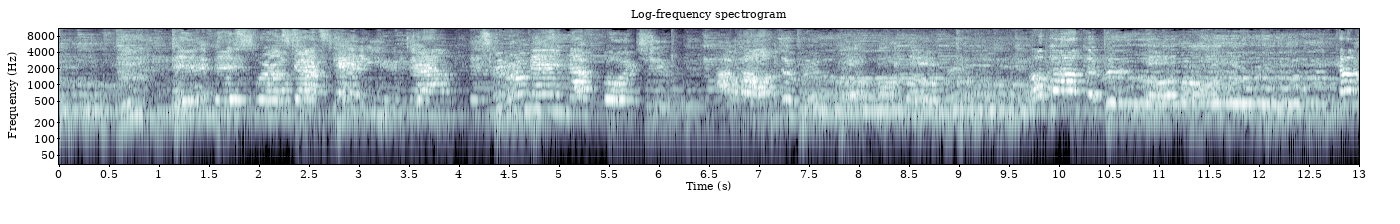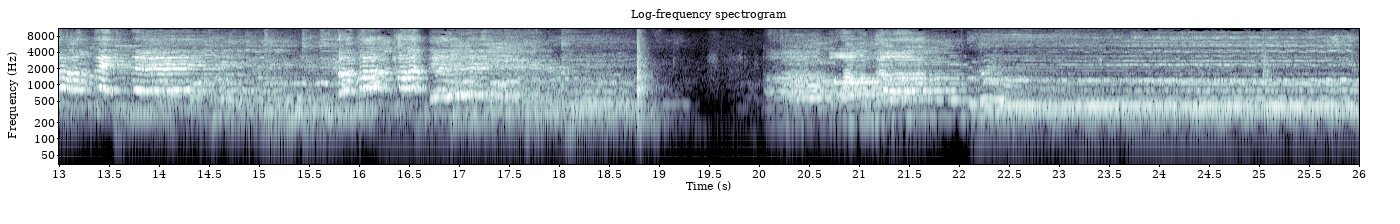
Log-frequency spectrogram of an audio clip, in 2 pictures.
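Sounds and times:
mixed choir singing: 0:00.0 - 0:26.0.

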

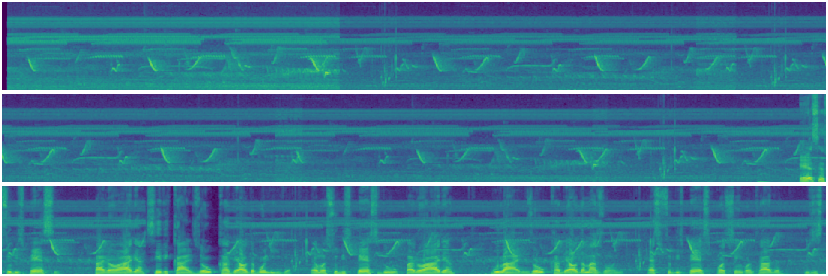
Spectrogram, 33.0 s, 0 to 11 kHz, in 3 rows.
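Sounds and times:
high insect buzz: 0:00.1 - 0:23.8, 0:24.9 - 0:32.9
bird singing whistled notes: 0:18.6 - 0:23.5, 0:24.9 - 0:32.9.

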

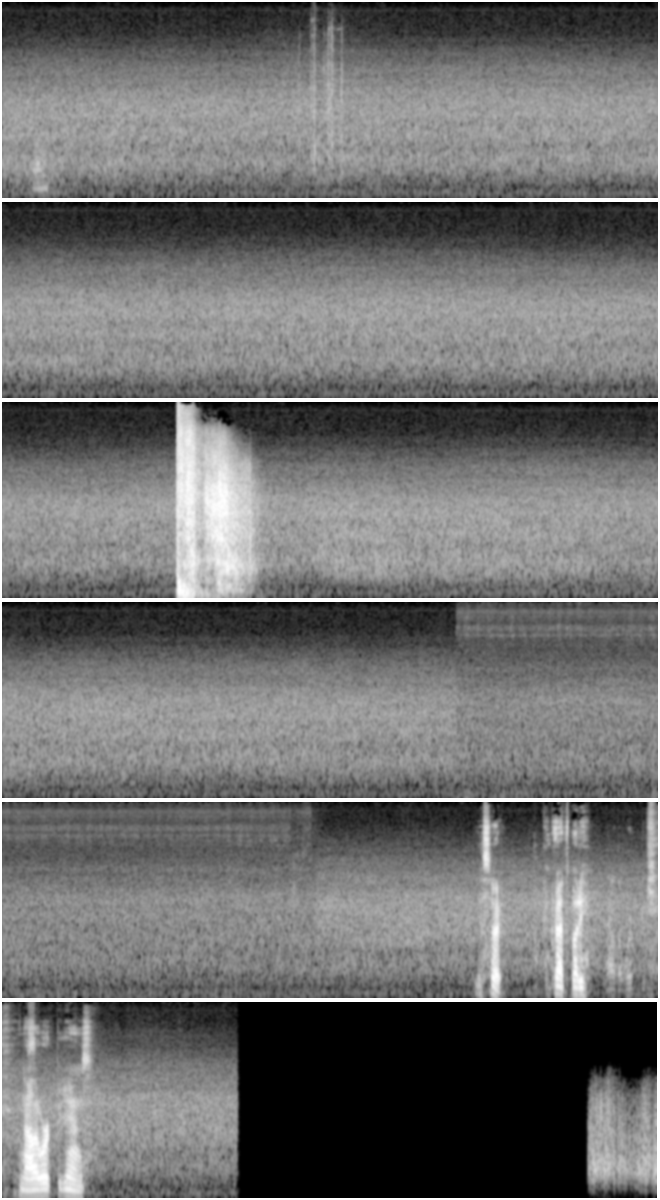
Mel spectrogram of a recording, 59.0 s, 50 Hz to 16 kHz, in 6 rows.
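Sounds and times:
faint hiss: 0:00.0 - 0:52.8
quick faint clicks: 0:04.4 - 0:05.2
rifle shot: 0:22.3 - 0:23.6.

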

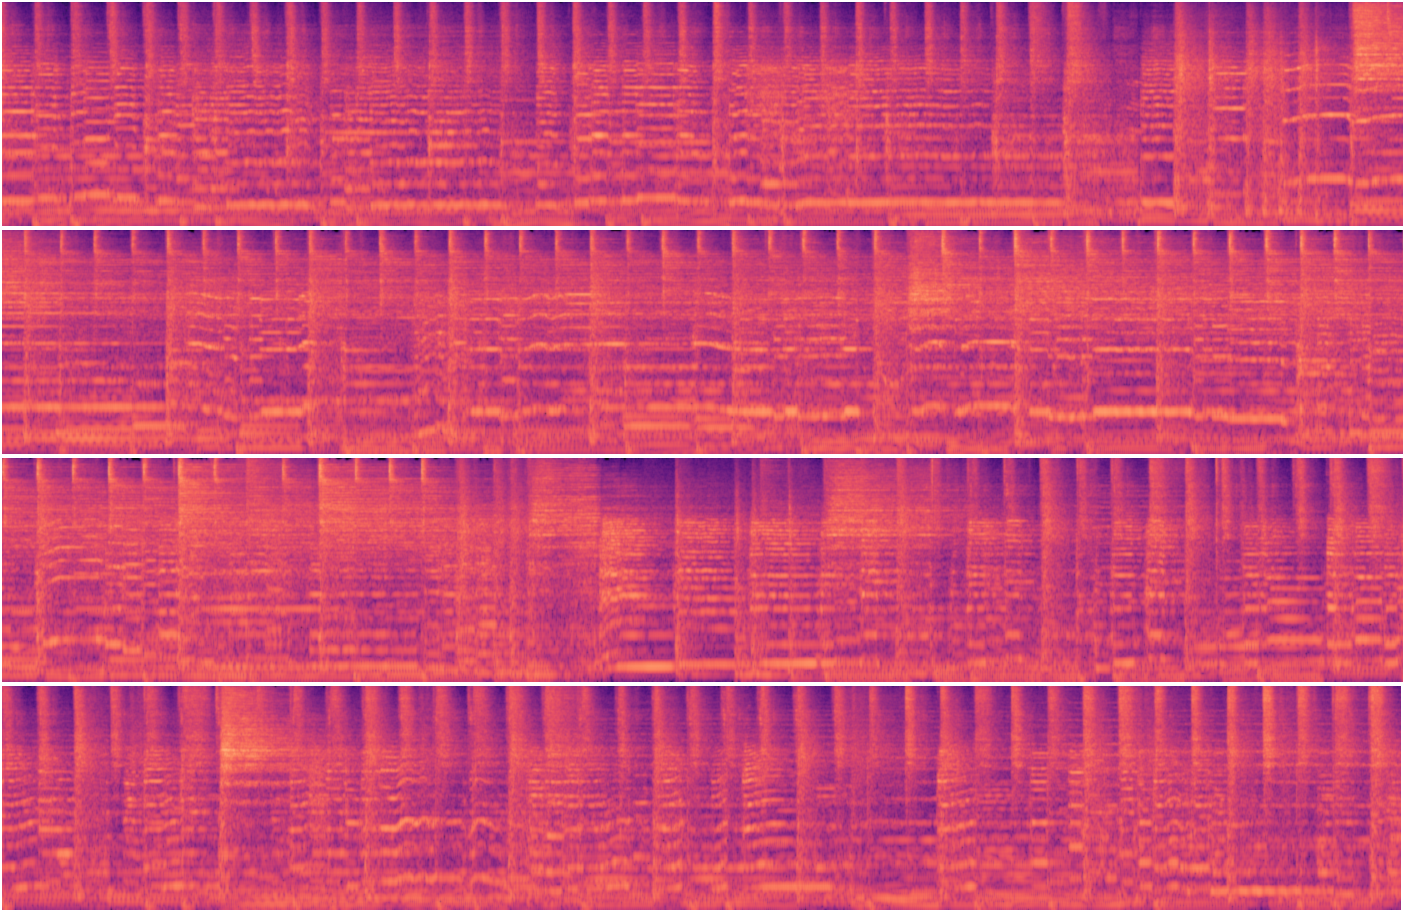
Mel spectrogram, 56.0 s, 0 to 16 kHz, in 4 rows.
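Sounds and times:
bass guitar: 0:00.0 - 0:56.0
drum kit: 0:00.0 - 0:56.0
electric guitar lead notes: 0:00.0 - 0:56.0.

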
